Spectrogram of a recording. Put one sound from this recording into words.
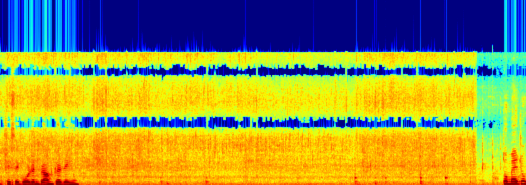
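A wooden spatula scrapes against a pan.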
